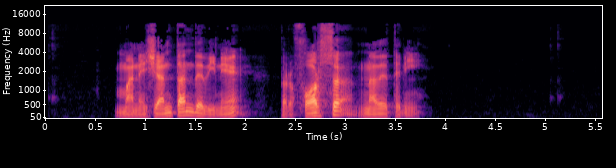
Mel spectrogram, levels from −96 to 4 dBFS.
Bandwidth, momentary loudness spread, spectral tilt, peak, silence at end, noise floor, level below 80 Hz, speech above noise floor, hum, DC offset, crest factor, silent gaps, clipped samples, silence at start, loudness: 11.5 kHz; 16 LU; -4 dB/octave; 0 dBFS; 1.85 s; -83 dBFS; -52 dBFS; 61 dB; none; under 0.1%; 24 dB; none; under 0.1%; 0.75 s; -21 LUFS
